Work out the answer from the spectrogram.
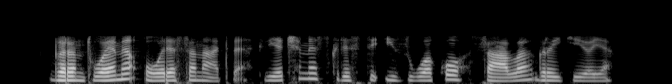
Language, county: Lithuanian, Vilnius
